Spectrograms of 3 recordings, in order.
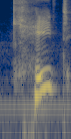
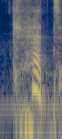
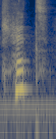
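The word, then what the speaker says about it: Cait: sister Duo they're called Kate and Sith no it's KET is how it's supposed to be pronounced KET wait what no way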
